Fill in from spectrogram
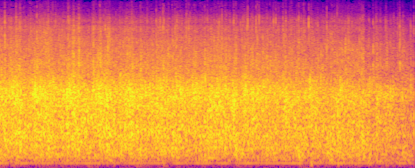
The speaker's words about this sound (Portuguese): Você pode aplaudir esse Jesus que está no nosso coração? Aleluia.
